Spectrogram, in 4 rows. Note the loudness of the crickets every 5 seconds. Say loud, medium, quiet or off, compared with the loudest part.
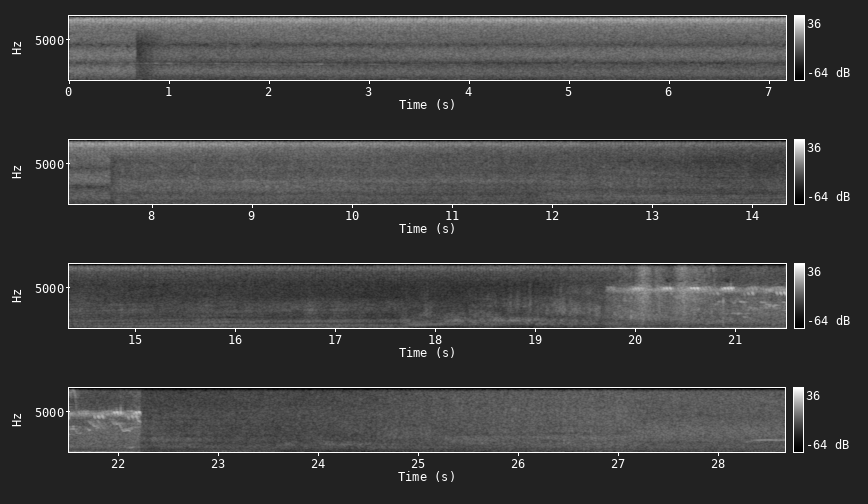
medium, medium, quiet, quiet, loud, off.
